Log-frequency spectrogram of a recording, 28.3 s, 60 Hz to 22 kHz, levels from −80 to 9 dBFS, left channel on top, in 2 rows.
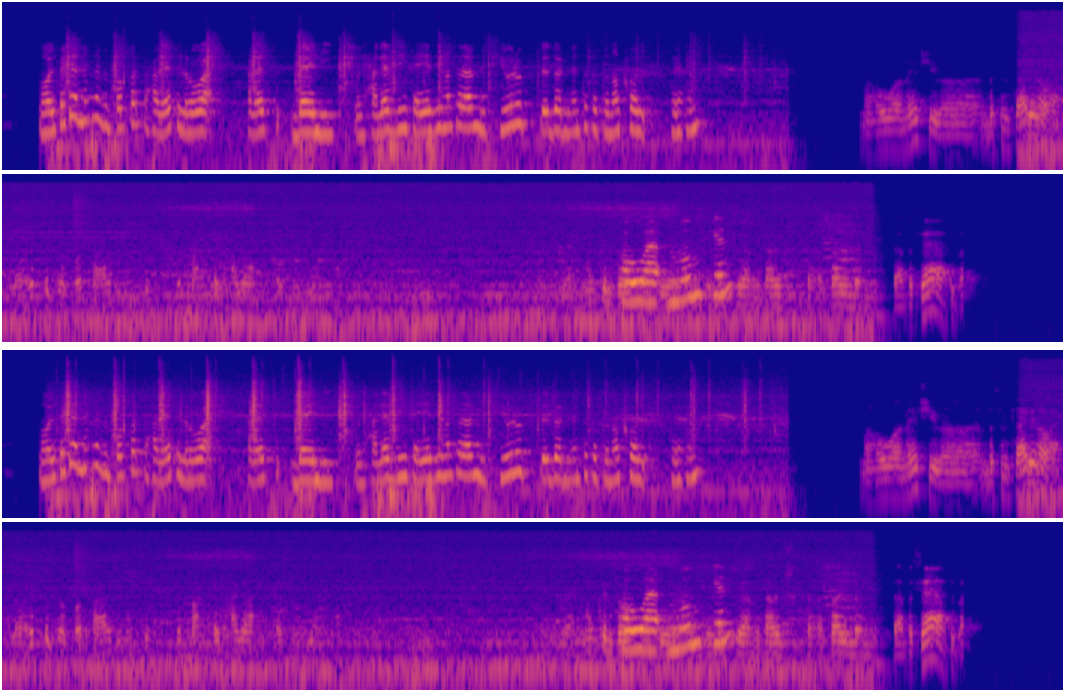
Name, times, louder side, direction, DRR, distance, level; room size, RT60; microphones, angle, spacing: voice 1, 0.5-2.8 3.3-3.5 3.9-4.4 4.7-8.6 8.9-9.3 22.4-23.9, left 1 dB, 10° left, 13 dB, 0.5 m, -28 dB
Wind, 0.6-10.5, right 6 dB, 85° right, 0.9 m, -38 dB
voice 2, 11.5-18.7 21.5-27.0, right 3 dB, 45° right, 9 dB, 0.8 m, -38 dB
sound 1, 13.5-25.8, left 1 dB, 80° left, 6.8 m, -41 dB
14.0 x 11.0 x 7.3 m, 0.63 s
head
